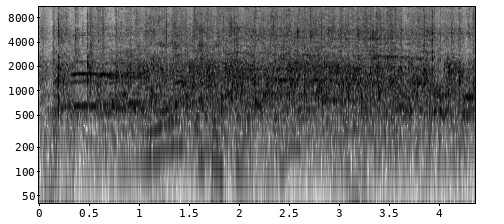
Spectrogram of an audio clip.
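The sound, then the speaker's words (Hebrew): A crowd claps steadily for several seconds to welcome a guest, a dense, sustained wash of applause with faint voices and cheers mixed into the noise. “חברים, קבלו בהרבה הרבה מחיאות כפיים.”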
